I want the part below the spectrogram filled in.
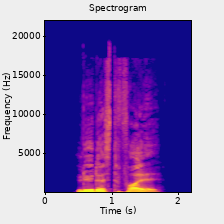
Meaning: second-person singular subjunctive II of vollladen
- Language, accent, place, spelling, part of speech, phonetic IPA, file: German, Germany, Berlin, lüdest voll, verb, [ˌlyːdəst ˈfɔl], De-lüdest voll.ogg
